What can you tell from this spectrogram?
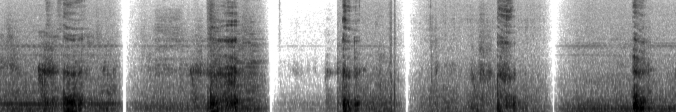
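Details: Young male, deliberate burping: several long, low, rumbling voiced belches separated by pauses; repeated burping.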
